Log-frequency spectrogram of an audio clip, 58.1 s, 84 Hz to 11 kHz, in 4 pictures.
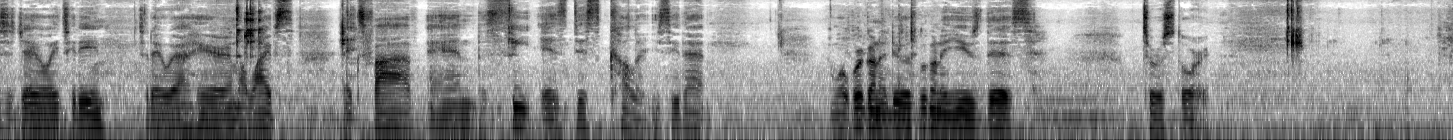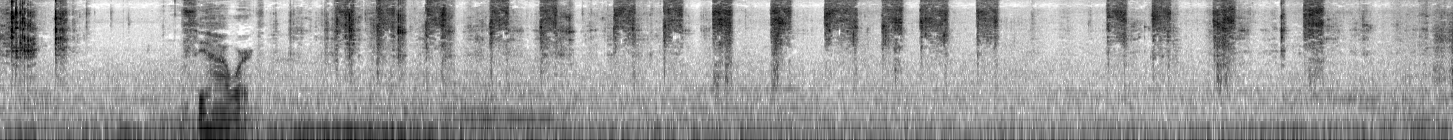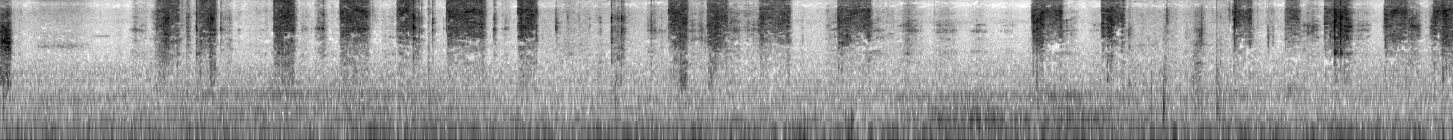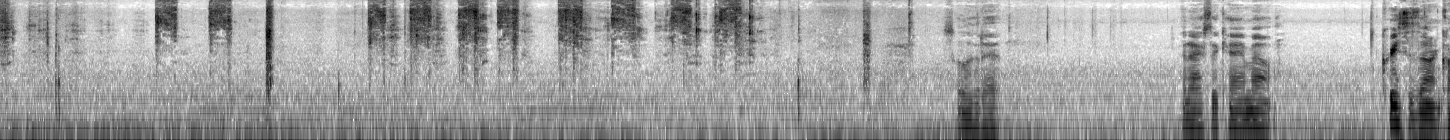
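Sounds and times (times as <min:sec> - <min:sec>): aerosol spray can hissing bursts: 0:17.9 - 0:24.6, 0:25.6 - 0:28.0, 0:30.6 - 0:34.6, 0:35.6 - 0:38.2, 0:39.4 - 0:40.4, 0:41.3 - 0:43.8, 0:45.1 - 0:46.4, 0:47.2 - 0:51.2.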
